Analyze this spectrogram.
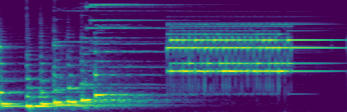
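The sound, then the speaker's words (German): A telephone rings with an electronic tone as a call is placed to the Landeshauptfrau of Lower Austria, Johanna Mickel-Leitner: a quick rising run of bright notes, then a sustained trilling ring that holds steady before cutting off. There are no voices. “Ich möchte meinen Telefonjoker einsetzen und die Landeshauptfrau Johanna Mickel-Leitner anrufen.”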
